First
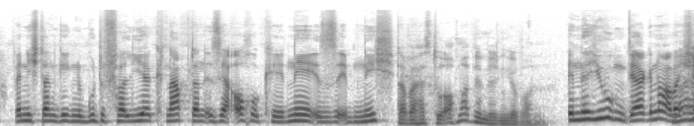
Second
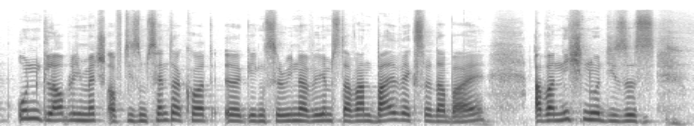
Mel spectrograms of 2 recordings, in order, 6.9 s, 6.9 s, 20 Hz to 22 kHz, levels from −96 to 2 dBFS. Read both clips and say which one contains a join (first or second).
second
